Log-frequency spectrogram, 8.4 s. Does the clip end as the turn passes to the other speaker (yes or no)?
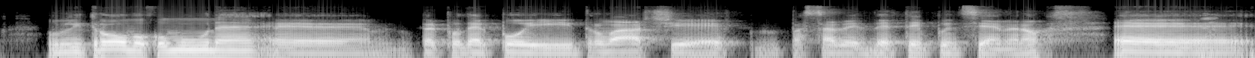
no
